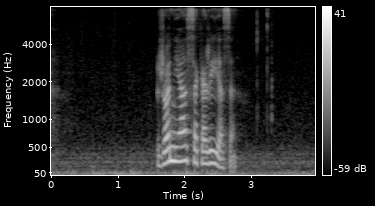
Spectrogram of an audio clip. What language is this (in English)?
Faroese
